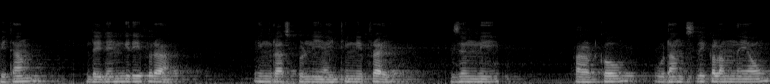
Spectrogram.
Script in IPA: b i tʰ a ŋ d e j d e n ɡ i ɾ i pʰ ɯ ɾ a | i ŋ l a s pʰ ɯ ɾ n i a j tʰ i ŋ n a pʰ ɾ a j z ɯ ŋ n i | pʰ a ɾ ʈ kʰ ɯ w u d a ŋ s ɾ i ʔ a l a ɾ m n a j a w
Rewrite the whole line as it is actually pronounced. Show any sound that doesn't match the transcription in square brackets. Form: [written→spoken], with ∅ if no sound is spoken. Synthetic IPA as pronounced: b i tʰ a ŋ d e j d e n ɡ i ɾ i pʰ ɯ ɾ a | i ŋ [l→ɾ] a s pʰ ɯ ɾ n i a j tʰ i ŋ n [a→i] pʰ ɾ a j z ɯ ŋ n i | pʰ a ɾ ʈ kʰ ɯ w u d a ŋ s ɾ i [ʔ→k] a l a [ɾ→∅] m n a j a w

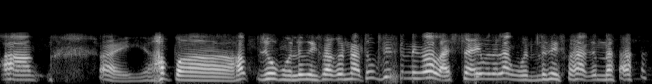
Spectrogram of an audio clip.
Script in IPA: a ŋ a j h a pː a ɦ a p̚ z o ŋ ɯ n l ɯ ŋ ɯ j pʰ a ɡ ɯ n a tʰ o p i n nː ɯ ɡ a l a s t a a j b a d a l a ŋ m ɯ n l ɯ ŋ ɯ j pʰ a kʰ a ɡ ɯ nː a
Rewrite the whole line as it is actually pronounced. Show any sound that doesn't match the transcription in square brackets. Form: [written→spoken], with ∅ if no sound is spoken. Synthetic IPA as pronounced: a ŋ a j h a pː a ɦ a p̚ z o [ŋ→m] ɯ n l ɯ ŋ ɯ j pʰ a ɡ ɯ n a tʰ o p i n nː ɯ [ɡ→ŋ] a l a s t a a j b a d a l a ŋ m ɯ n l ɯ ŋ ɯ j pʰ a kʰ a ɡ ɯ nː a

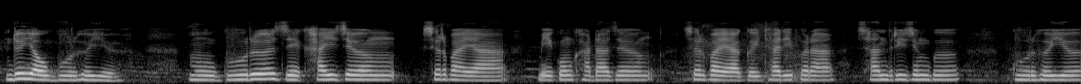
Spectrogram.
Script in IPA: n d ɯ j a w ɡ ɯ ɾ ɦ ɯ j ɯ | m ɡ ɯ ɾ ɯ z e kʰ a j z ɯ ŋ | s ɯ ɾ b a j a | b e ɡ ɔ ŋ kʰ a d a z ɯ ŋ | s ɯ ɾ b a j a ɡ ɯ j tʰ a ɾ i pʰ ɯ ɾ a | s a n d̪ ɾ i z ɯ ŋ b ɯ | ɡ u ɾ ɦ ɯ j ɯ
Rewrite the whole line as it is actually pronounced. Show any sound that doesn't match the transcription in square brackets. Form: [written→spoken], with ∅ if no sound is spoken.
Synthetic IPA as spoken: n d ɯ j a w ɡ [ɯ→u] ɾ ɦ ɯ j ɯ | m ɡ [ɯ→u] ɾ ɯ z e kʰ a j z ɯ ŋ | s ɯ ɾ b a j a | [b→m] e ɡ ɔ ŋ kʰ a d a z ɯ ŋ | s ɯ ɾ b a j a ɡ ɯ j tʰ a ɾ i pʰ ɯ ɾ a | s a n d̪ ɾ i z ɯ ŋ b ɯ | ɡ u ɾ ɦ ɯ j ɯ

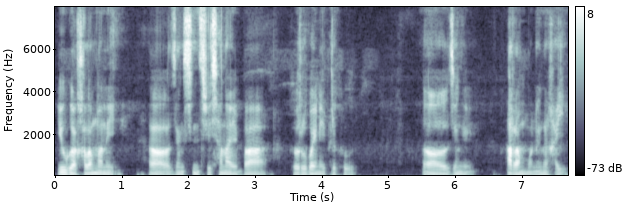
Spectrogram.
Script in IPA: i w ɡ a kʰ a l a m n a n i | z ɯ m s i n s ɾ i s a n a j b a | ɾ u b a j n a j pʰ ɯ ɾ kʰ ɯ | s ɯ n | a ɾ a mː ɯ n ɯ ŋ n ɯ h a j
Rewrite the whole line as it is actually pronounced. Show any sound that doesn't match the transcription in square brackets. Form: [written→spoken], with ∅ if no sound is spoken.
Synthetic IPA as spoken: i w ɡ a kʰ a l a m n a n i | z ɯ [m→ŋ] s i n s ɾ i s a n a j b a | ɾ u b a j n a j pʰ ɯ ɾ kʰ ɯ | [s→z] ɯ [n→ŋ] | a ɾ a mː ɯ n ɯ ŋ n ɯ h a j

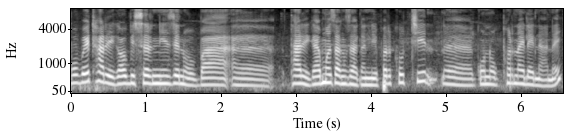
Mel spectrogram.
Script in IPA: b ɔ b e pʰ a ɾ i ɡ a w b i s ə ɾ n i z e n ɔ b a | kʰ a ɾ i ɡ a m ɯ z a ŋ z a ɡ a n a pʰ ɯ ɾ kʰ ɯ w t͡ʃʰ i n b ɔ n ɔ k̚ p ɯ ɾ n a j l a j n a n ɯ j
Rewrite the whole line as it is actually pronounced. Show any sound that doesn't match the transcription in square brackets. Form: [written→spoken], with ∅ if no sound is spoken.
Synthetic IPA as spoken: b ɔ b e [pʰ→tʰ] a ɾ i ɡ a w b i s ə ɾ n i z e n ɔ b a | [kʰ→tʰ] a ɾ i ɡ a m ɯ z a ŋ z a ɡ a n [a→i] pʰ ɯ ɾ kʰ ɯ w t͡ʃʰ i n [b→ɡ] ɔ n ɔ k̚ [p→pʰ] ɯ ɾ n a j l a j n a n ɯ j

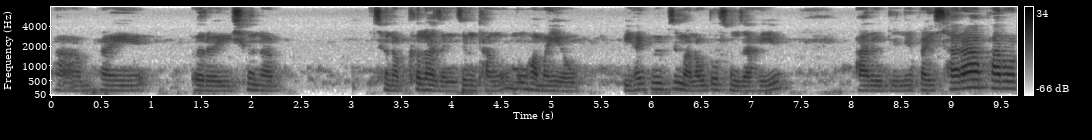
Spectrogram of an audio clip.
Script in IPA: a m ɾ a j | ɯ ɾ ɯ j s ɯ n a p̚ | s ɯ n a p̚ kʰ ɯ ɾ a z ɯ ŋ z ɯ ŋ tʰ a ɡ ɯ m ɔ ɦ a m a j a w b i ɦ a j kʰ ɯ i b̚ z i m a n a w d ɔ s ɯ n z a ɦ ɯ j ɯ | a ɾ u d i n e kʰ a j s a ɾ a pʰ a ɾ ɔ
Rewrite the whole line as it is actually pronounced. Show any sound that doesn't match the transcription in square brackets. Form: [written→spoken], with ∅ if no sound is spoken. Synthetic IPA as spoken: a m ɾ a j | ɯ ɾ ɯ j s ɯ n a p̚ | s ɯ n a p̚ kʰ ɯ [ɾ→l] a z ɯ ŋ z ɯ ŋ tʰ a [ɡ→ŋ] ɯ m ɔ ɦ a m a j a w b i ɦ a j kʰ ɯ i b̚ z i m a n a w d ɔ s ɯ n z a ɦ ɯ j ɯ | a ɾ [u→ɯ] d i n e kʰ a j s a ɾ a pʰ a ɾ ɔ

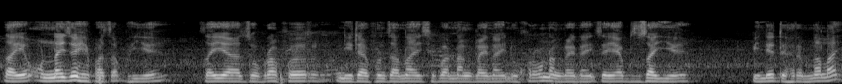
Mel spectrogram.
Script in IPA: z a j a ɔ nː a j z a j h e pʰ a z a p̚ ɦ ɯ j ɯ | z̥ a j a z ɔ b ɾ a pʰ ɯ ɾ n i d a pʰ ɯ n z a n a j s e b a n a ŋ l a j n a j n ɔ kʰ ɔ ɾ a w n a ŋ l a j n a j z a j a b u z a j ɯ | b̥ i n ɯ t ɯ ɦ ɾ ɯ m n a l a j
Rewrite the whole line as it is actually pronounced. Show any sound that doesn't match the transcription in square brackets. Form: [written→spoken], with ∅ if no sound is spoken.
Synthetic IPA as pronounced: z a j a ɔ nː a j z a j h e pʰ a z a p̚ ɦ ɯ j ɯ | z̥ a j a z ɔ b ɾ a pʰ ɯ ɾ n i d a pʰ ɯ n z a n a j s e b a n a ŋ l a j n a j n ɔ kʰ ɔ ɾ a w n a ŋ l a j n a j z a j a b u z a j ɯ | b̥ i n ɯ [t→d] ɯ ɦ ɾ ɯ m n a l a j

